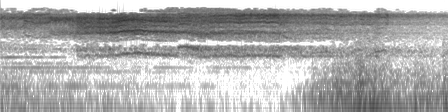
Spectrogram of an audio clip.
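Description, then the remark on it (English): A shrill, piercing rat scream holds for about three seconds, loud, wavering in pitch, with a low rumble rising beneath it near the end. “We see his eyes drift to the clouds as a beam of light shoots up from the building across town, revealing a shape of a rat in the sky, accompanied by the sound of a rat scream.”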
